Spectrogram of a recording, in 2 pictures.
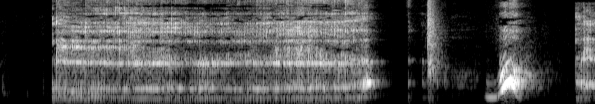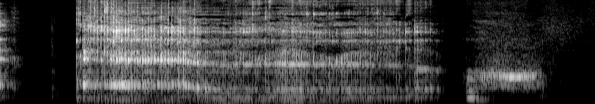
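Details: Several belches, two long drawn-out ones with short ones between; burping.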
